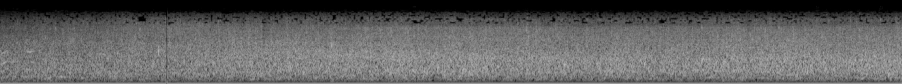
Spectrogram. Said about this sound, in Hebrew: ועכשיו נעבור לאיפה שהמים זורמים בנתיב החדש. כל זה חדש לגמרי, זה עובר דרך השדה. אתם רואים ש... נותר פה נחל עם צוק של איזה מטר, קצת פחות אולי, 80 סנטימטר.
